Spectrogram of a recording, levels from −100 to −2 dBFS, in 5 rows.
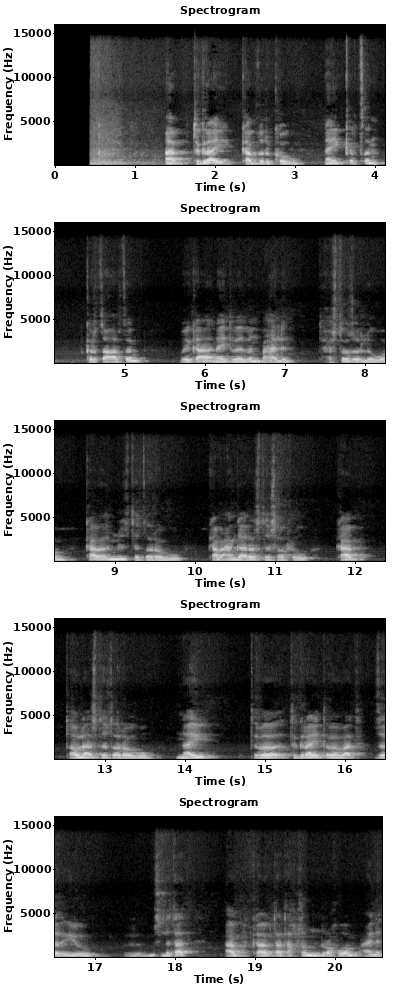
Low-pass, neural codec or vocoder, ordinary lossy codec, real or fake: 14.4 kHz; none; AAC, 96 kbps; real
